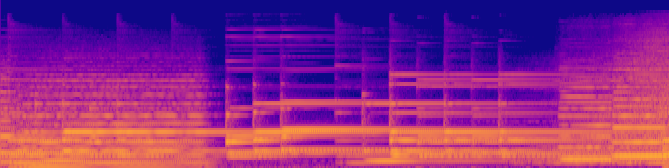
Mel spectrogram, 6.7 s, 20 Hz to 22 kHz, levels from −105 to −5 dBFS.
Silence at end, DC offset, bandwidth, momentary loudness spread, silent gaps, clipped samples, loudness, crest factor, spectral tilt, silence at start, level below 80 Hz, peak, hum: 0 s; under 0.1%; 13 kHz; 6 LU; none; under 0.1%; -31 LUFS; 14 dB; -6.5 dB/octave; 0 s; -52 dBFS; -16 dBFS; none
